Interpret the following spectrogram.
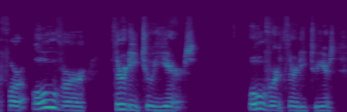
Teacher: you really put stress on that over because it's time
